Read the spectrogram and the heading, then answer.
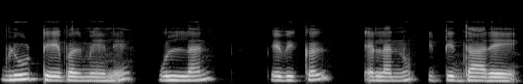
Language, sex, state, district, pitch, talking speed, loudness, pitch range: Kannada, female, Karnataka, Bangalore, 195 Hz, 80 wpm, -16 LUFS, 185-225 Hz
